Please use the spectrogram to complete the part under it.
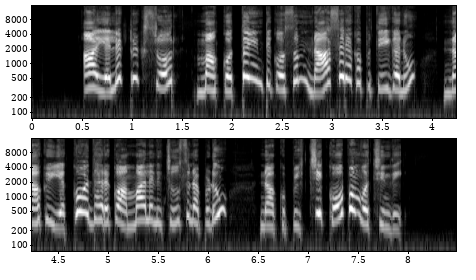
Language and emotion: Telugu, angry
